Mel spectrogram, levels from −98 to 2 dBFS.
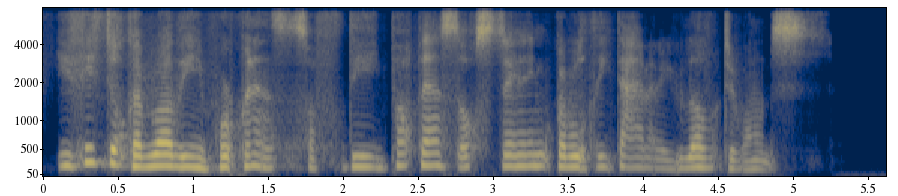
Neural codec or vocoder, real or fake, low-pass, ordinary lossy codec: codec, 16 kHz in and 24 kHz out, 0.4 kbps, LongCat-Audio-Codec, four codebook decoder; fake; 7.2 kHz; none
